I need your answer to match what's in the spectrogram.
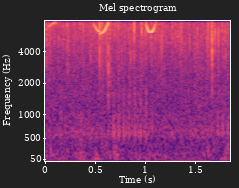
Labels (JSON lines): {"label": "biophony", "recorder": "SoundTrap 500"}
{"label": "biophony, dolphin", "recorder": "SoundTrap 500"}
